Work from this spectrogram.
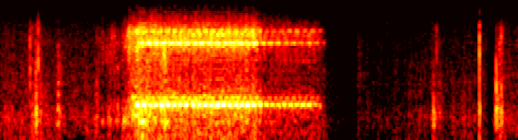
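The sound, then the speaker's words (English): A home telephone rings in one sustained electronic trill lasting about two seconds, then falls silent, with faint clicks before and after. “my apologies, I forgot to take that phone off. So hopefully my husband will get that phone.”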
